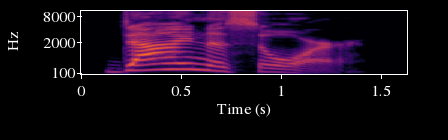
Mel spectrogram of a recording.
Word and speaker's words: dinosaur: Dinosaur. Dina, na, na. Can you hear it? Spelled with O, pronounced as a. Dinosaur. And finally, all the I-O-N suffixes are pronounced as un, or in this case, shin, shin, shin.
